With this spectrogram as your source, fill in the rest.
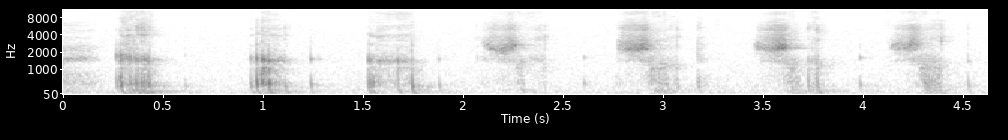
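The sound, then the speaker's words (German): A voice imitates boot footsteps crunching through snow: about seven breathy, crackling bursts in a steady walking rhythm, fairly quiet, with no talking. “Achso, du machst Schritte mit Schnee.”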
